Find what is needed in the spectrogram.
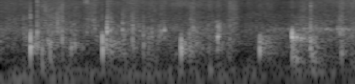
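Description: Footsteps walking away, about two steps a second.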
